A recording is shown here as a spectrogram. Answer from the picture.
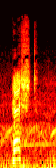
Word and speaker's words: Pest: so other side is pesht as they say even though it is p-e-s-t it is pronounced as pesht and this side is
